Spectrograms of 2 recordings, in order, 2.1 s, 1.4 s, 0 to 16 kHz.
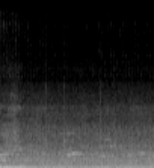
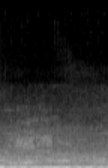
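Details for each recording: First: Chevrolet/Suzuki Grand Vitara J20A after the faulty cable causing the cylinder 3 misfire was repaired: a steady, even idle heard at the exhaust, with no stumble and no vibration; all four cylinders now show normal ignition signals. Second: Chevrolet/Suzuki Grand Vitara J20A at idle, heard at the exhaust, with engine shake and lost power: a low, shaky, unevenly pulsing beat; cylinder 3 misfires, showing almost no secondary ignition signal, traced to a faulty cable.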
